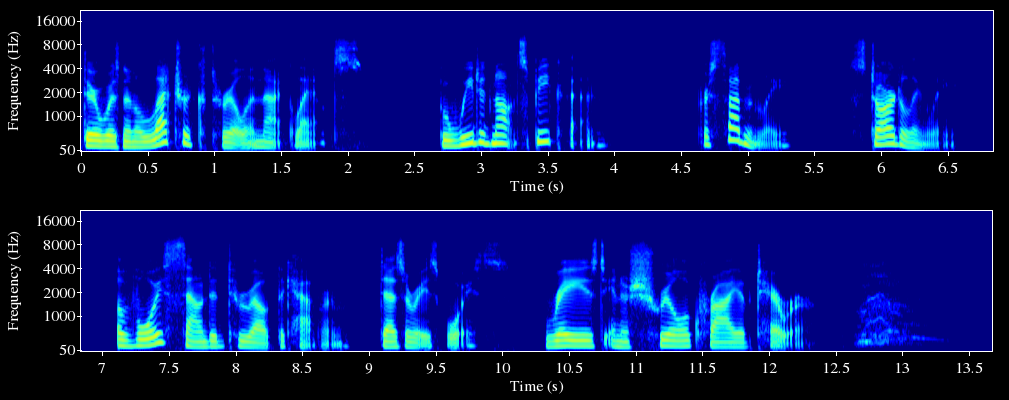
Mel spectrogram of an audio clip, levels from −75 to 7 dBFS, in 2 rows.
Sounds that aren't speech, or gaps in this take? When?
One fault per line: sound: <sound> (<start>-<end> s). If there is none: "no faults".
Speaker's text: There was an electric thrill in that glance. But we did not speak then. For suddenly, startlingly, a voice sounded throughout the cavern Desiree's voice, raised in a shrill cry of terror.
sound: breath (12.5-13.4 s)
